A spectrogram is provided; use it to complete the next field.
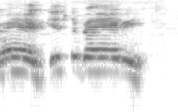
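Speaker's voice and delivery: mock urgent, high-pitched shouted yell. Retelling a dream where his girl calls out: imitating someone yelling. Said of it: "my girl was yelling".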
